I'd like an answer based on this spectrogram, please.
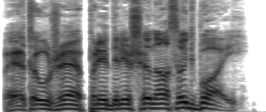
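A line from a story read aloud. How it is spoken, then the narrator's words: Growling dragon. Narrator (Russian): прорычал дракон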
